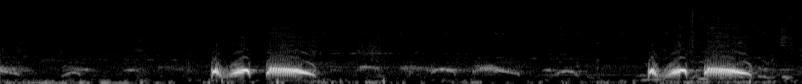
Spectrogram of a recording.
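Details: Spotted dove call used to lure and stir doves into song: two loud phrases, each a stutter of short coos and a long sinking coo, with quieter soft coos scattered in between.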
